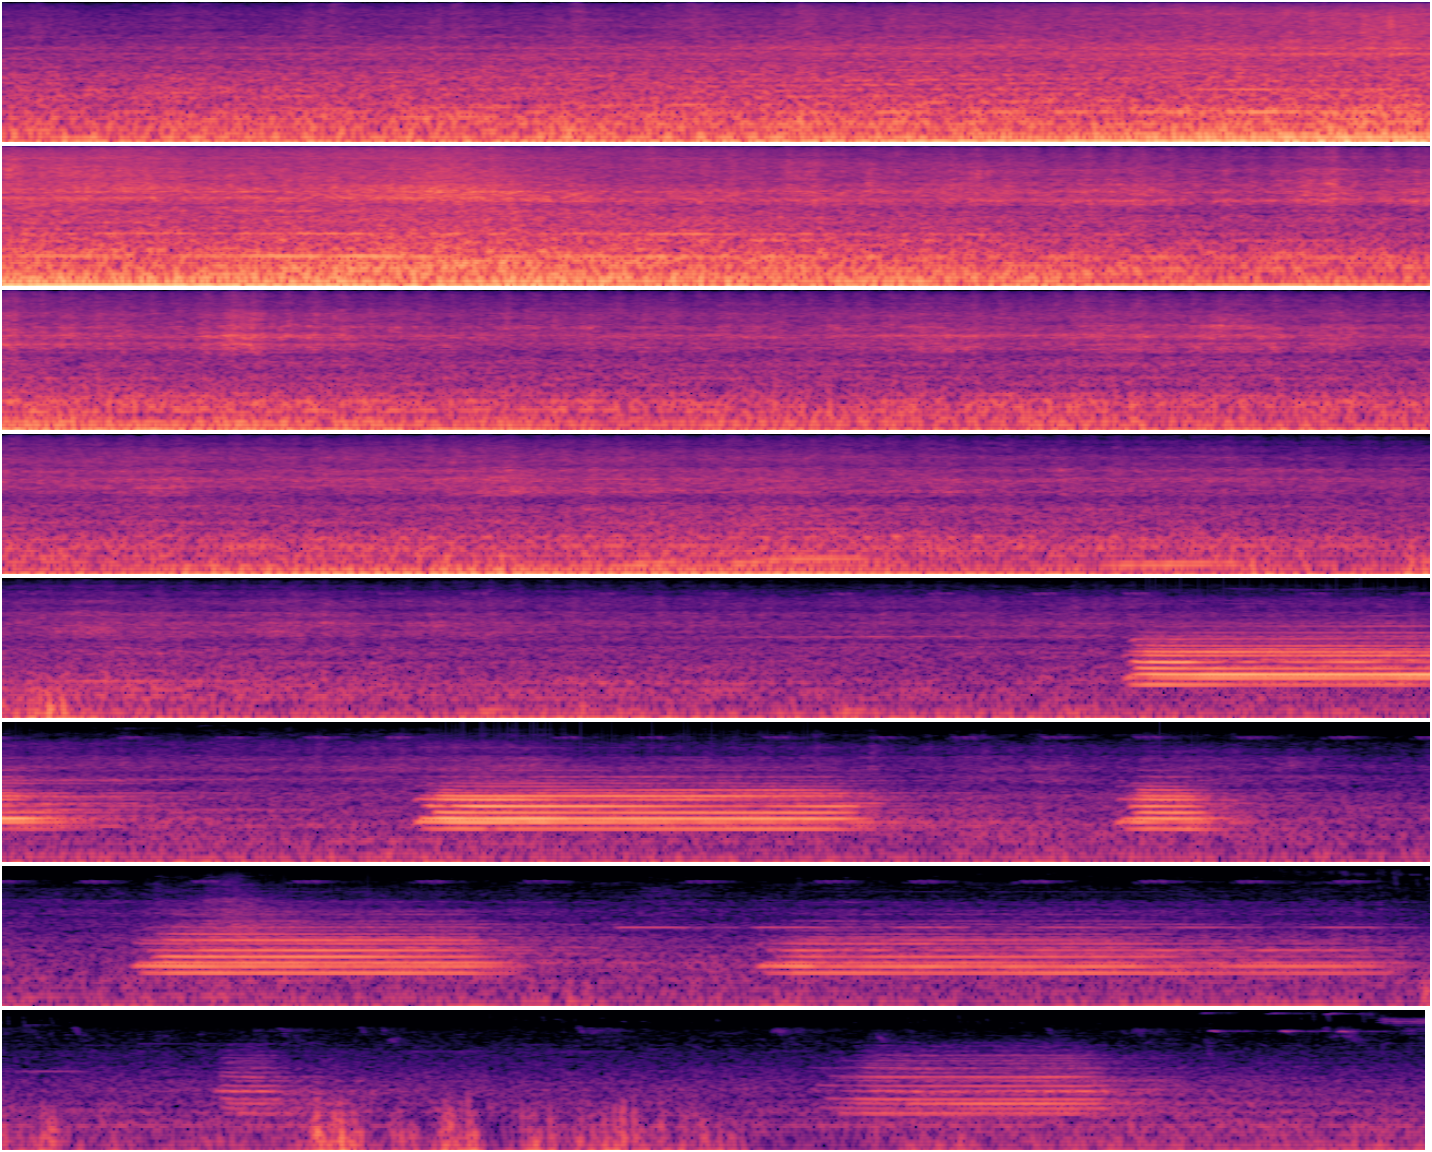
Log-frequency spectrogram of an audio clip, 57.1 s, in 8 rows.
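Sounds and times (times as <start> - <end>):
passenger train rumbling past: 0.0 - 57.0
train horn: 4.5 - 12.1, 34.0 - 36.7, 37.7 - 40.3, 41.2 - 42.2, 43.5 - 50.3, 51.0 - 51.9, 54.0 - 55.9.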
